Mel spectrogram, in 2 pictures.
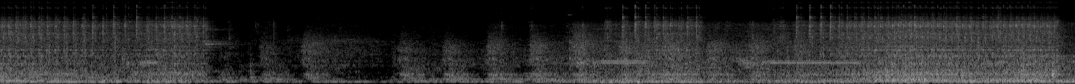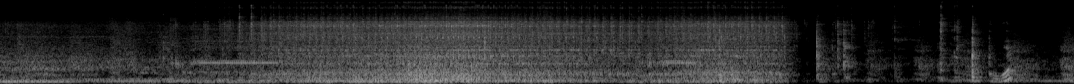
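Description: An electric sewing machine stitches the side seam of a blouse, running in rapid rattling bursts separated by short pauses, heard up close.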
